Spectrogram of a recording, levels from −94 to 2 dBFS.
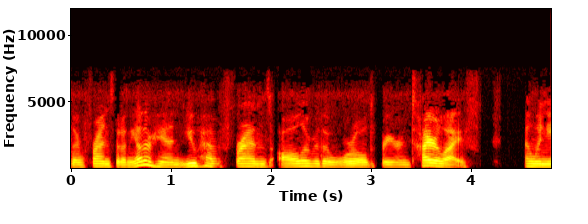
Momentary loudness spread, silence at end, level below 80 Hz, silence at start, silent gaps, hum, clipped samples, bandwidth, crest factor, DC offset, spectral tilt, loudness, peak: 9 LU; 0 s; -76 dBFS; 0 s; none; none; under 0.1%; 7.2 kHz; 18 dB; under 0.1%; -7.5 dB/octave; -23 LUFS; -4 dBFS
